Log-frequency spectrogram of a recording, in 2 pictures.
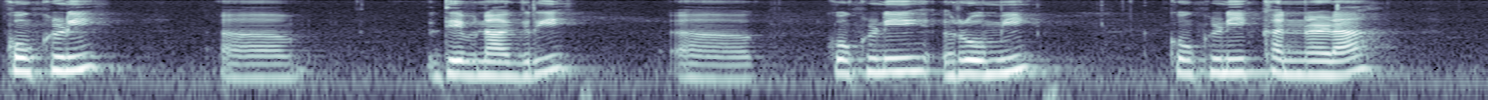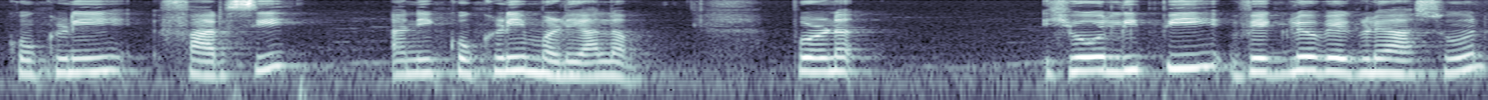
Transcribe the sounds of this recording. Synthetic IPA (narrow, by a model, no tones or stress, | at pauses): kõkɳ̃i | d̪eʋnaɡɾiː | kõkɳiɾomiː | kõkɳikənːəɽa | kõkɳifaɾsi | anikõkɳiːməɭijaləm | pəɳ | ɦjolipiʋeɡɭjɔʋeɡɭjɔasuːn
